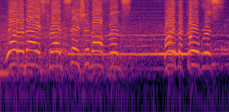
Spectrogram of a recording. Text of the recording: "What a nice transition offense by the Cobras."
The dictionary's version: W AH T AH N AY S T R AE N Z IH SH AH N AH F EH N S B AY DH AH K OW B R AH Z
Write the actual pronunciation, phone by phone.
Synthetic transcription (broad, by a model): W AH T AH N AY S T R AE N S IH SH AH N AH F EH N S B AY DH AH K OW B R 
